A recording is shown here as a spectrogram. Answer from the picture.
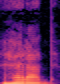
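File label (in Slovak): "hrad", Slovak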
